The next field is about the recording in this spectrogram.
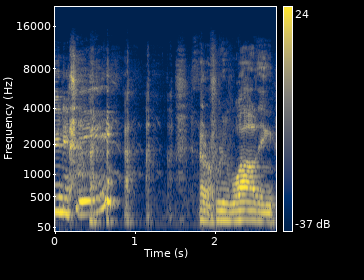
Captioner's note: laughs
